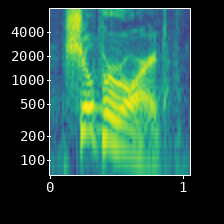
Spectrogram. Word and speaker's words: Schilperoord: been saying this right at all this week chill per word well you came pretty close it's super awards but I don't think anybody outside of holland's can pronounce that correctly super roared yeah is that right okay every time I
